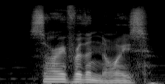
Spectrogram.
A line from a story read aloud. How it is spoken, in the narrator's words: I muttered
